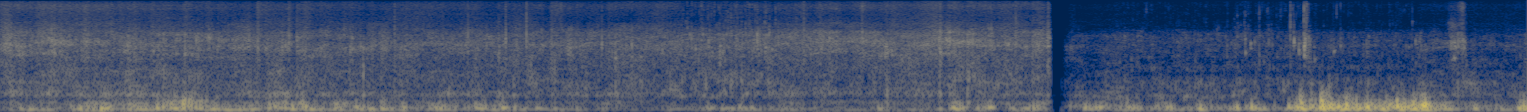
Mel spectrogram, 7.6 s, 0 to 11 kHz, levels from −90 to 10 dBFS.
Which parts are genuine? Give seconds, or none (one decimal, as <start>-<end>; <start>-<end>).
3.4-3.9; 5.6-7.1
